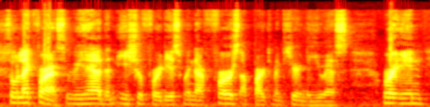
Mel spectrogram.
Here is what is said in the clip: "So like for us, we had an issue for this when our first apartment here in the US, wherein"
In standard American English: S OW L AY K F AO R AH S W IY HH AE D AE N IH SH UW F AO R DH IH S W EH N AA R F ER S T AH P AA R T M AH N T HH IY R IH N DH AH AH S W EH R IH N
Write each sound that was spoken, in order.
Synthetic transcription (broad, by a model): S OW L AY K F AO R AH S W IY HH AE D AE N IH SH UW F AO R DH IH S W EH N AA W F ER S T AH P AA R T M AH N T HH IY R IH N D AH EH S W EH R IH N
